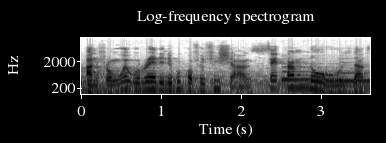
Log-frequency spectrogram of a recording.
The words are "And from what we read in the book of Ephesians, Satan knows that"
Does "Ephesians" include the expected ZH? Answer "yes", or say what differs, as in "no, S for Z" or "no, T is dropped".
no, SH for ZH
